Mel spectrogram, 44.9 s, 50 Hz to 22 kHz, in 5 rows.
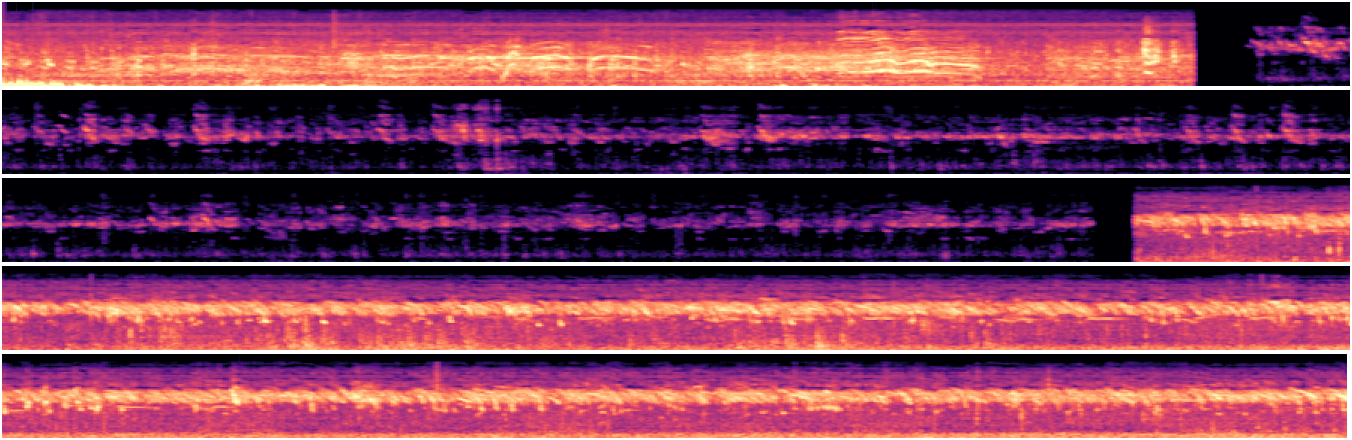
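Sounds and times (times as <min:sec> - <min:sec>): chickens clucking: 0:00.0 - 0:08.0, 0:25.6 - 0:44.9
high-pitched chorus of calls: 0:00.4 - 0:08.0, 0:25.6 - 0:44.9.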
